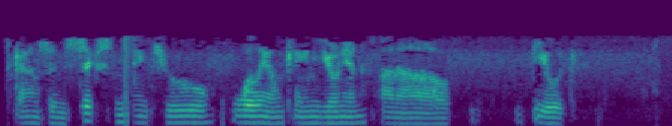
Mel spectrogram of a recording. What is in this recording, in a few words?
Sheriff Dispatch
